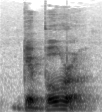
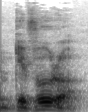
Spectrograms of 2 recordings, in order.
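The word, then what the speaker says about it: Gevurah: From Tifereth, one progresses to Gebora, or Gevora, depending on how you pronounce it, which is Sephiroth number 5.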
